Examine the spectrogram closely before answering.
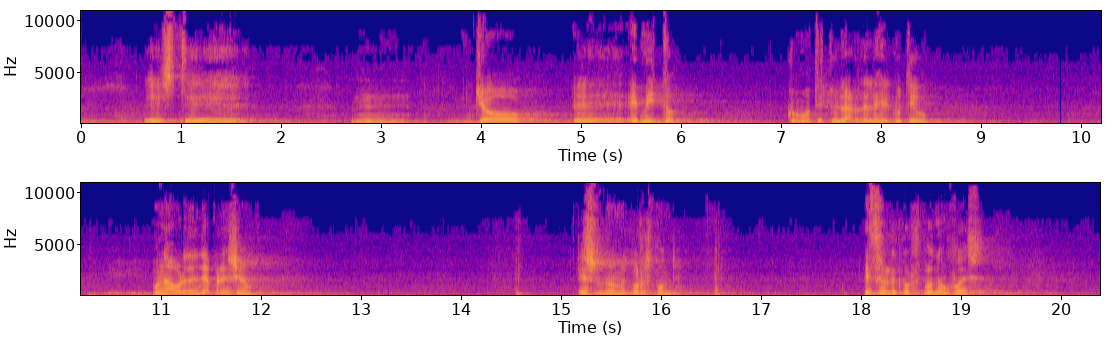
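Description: An elderly man speaks slowly into a microphone in bursts, with pauses, in an echoing hall.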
